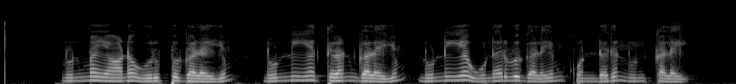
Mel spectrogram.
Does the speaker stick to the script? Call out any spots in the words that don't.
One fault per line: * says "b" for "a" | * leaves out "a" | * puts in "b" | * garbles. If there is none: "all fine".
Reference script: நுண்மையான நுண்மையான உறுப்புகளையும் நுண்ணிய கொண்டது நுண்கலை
* leaves out "நுண்மையான"
* puts in "திறன்களையும் நுண்ணிய உணர்வுகளையும்"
